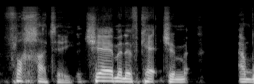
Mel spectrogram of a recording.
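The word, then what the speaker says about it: Flaherty: chairman of ketchum rob flafferty as i was told i think it's flathead there we go yeah the silent is a silent h flachati the chairman of ketchum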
